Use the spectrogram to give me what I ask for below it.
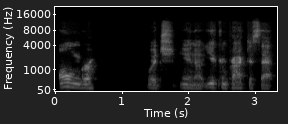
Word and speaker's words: Ingres: It's not Ingress. It's Ongre, which you can practice that. Ongre is how you pronounce it. It's like angry without the e, I suppose.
